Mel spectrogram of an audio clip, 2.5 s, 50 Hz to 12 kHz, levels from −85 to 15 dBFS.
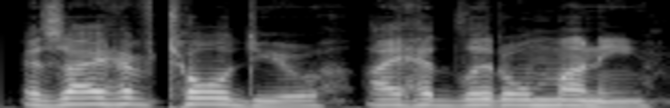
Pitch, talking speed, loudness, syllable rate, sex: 160 Hz, 215 wpm, -17 LUFS, 5.1 syllables/s, male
